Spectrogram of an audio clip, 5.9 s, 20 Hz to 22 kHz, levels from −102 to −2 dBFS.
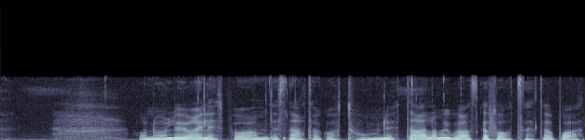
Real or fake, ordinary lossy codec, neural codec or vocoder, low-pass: real; none; none; 9.9 kHz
